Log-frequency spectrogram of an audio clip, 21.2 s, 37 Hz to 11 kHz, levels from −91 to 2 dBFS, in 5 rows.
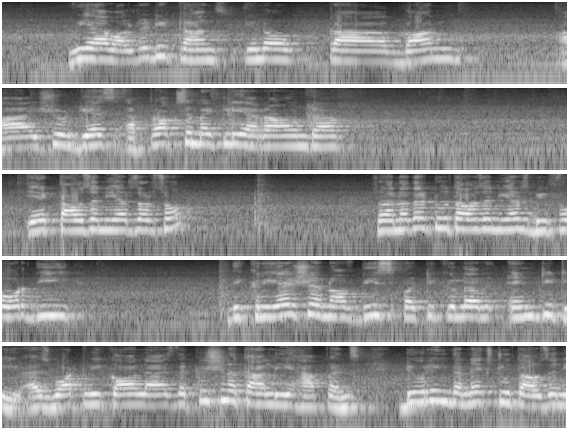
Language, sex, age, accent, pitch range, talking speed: English, male, 50-69, Indian, 185-225 Hz, 120 wpm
